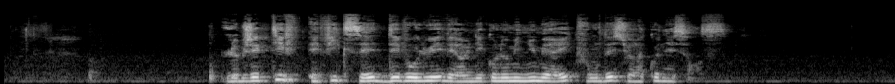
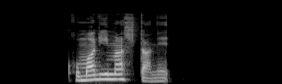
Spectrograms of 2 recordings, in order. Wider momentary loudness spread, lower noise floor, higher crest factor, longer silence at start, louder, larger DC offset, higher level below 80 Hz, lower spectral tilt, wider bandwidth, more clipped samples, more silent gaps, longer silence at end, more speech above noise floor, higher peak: about the same, 13 LU vs 15 LU; second, -55 dBFS vs -75 dBFS; second, 16 dB vs 22 dB; first, 0.9 s vs 0.75 s; first, -15 LUFS vs -19 LUFS; neither; first, -56 dBFS vs -72 dBFS; about the same, -5 dB/octave vs -5 dB/octave; about the same, 11.5 kHz vs 11.5 kHz; neither; neither; first, 1.7 s vs 1.15 s; second, 41 dB vs 57 dB; about the same, 0 dBFS vs -2 dBFS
